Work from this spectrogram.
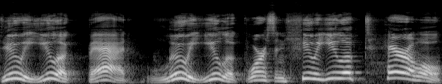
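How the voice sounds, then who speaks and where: At a fairly slow pace, a man performs a put-on character voice at a high pitch. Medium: read story.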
